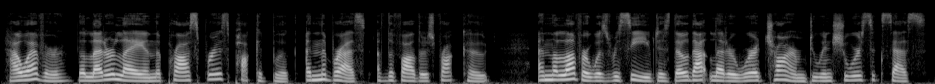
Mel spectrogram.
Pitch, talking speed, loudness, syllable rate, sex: 180 Hz, 205 wpm, -20 LUFS, 5.5 syllables/s, female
